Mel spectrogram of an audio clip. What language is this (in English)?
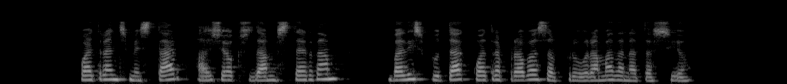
Catalan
